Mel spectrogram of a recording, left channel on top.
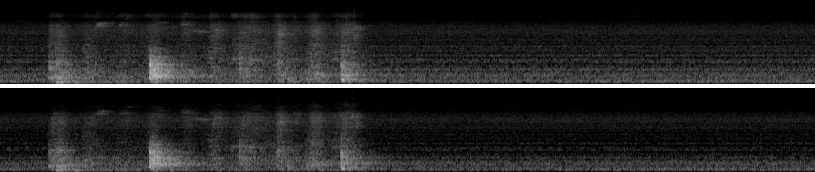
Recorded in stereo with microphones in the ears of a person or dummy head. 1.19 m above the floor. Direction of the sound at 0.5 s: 15° left (ahead or behind).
